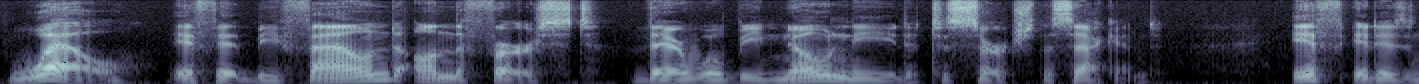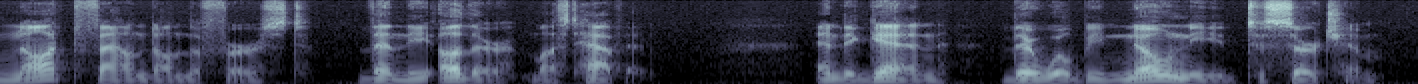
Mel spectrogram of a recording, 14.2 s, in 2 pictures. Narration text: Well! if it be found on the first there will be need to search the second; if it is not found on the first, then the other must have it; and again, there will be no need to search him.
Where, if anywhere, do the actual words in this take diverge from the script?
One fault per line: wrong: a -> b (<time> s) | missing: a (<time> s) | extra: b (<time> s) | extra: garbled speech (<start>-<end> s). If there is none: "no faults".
extra: no (3.8 s)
